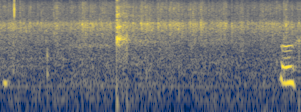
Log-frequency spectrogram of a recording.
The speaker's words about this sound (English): With rain out here.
